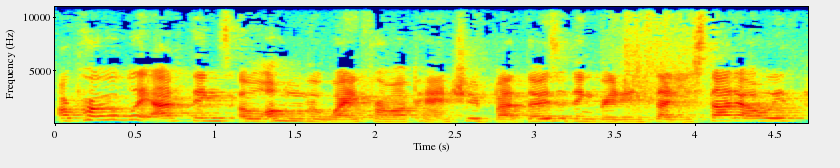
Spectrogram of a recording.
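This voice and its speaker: A woman's voice: a little high, fairly quick, sharp tone. Chatty upbeat woman vlogging at home. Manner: chatty, upbeat, many fillers. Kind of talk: casual vlog and home cooking talk. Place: home kitchen, indoors. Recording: echoey room with faint noise.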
